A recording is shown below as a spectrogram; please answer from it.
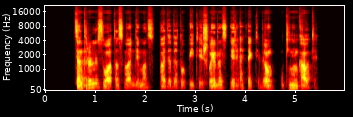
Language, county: Lithuanian, Telšiai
